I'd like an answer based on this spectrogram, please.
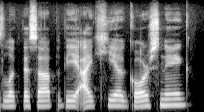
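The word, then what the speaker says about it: GÖRSNYGG: The IKEA Gorsnig. It is sound it out and spell it SNYGG for the ending, but GORSNYGG on the IKEA website.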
